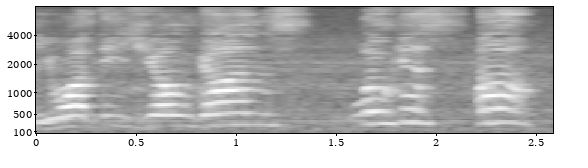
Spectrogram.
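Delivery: put-on taunting young gun. Young publicists taunting older ones.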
